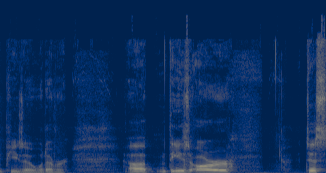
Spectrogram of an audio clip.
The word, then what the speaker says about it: piezo: they normally use uh pazo some people pronounce it that way piso discs I say piso whatever uh these are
